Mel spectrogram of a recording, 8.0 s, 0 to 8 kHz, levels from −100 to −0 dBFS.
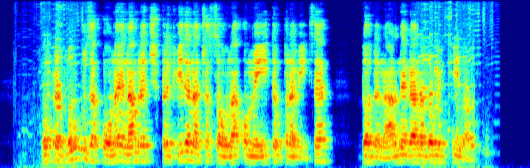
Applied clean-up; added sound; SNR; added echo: neural separator model SepFormer DNS4.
